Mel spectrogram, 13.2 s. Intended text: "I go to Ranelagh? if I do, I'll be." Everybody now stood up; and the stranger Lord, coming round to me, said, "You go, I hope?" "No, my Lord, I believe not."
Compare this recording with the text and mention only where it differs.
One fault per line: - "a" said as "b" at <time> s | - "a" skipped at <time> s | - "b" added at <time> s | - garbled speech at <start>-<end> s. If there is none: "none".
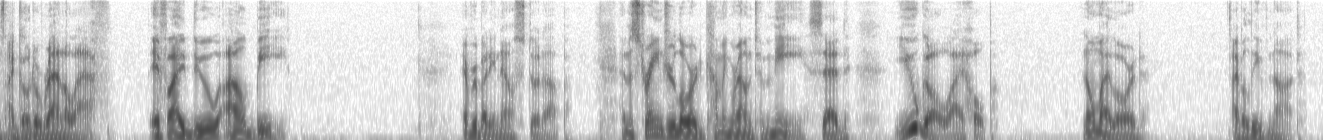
none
